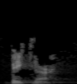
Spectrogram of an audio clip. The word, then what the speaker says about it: Buechner: I love this quote from Buechner. I don't know how to say his name. Buechner. There you go. Spelled funny.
